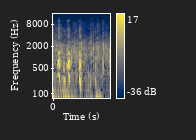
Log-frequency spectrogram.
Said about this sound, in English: I think we need to like start a slow clap for that.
